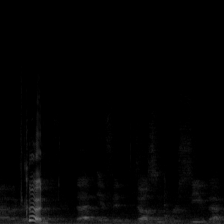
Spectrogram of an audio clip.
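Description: Faint, distant speech of a student answering a question, picked up off-microphone, with one short louder sound about a third of a second in.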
